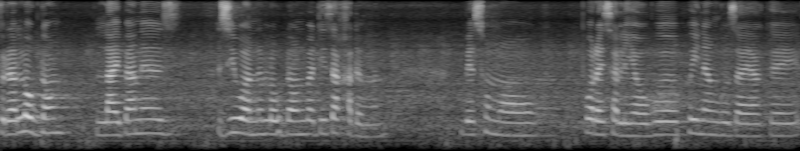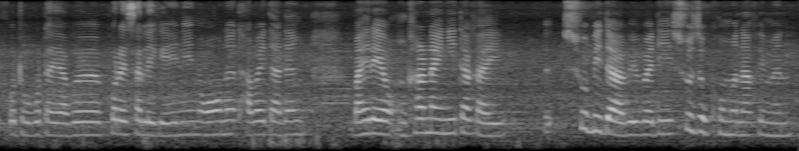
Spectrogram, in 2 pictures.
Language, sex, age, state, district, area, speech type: Bodo, female, 45-60, Assam, Kokrajhar, urban, spontaneous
